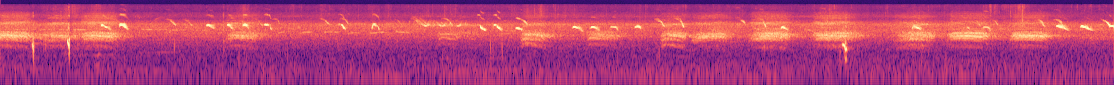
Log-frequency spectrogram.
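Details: Aseel hen with her newly hatched chicks in Mianwali: many shrill, falling chick peeps in rapid clusters, mixed with harsher, buzzy, banded calls recurring every second or so throughout.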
